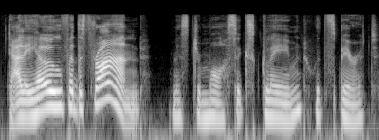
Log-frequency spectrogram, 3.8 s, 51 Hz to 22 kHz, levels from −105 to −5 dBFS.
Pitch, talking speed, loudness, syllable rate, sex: 160 Hz, 160 wpm, -18 LUFS, 4.2 syllables/s, female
